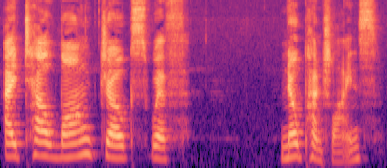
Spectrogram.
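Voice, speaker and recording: A grumpy little male seed from a picture book, acted out by a woman, confesses his badness with some pride. The delivery is slow and emphatic, stretching out the key words. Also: medium pitch, pitched above the performer's own voice. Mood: defiant, boastful. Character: boastful, grumpy little male sunflower seed, self-declared bad. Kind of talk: picture-book character read aloud.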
